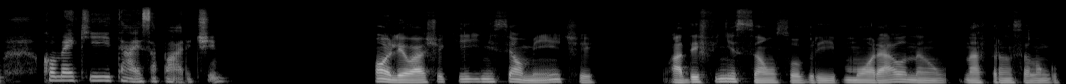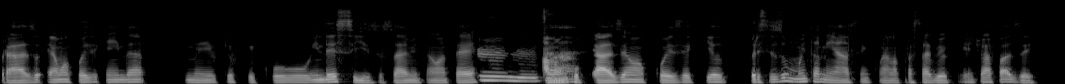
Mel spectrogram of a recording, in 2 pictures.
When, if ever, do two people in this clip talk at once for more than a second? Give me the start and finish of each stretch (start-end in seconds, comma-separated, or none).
none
